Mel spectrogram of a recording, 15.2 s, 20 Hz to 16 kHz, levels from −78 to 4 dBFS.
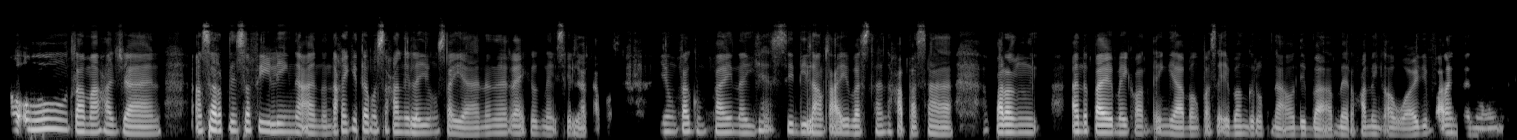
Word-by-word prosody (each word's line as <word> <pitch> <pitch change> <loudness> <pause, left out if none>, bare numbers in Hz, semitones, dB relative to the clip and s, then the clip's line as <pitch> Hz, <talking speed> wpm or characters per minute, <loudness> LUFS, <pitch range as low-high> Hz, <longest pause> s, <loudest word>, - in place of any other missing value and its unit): Oo, 220 0 +5
tama 170 -2 +3
ka 165 - +1
diyan. 140 -3 +1 0.3
Ang - - +1
sarap 205 -3 +8
din 190 - +1
sa 195 0 +2
feeling 175 -3 0
na 160 - +3
ano 140 -2 -4
nakikita 185 +6 0
mo 180 - -1
sa 200 +3 +1
kanila 160 -2 +1
yung 155 +1 -5
saya 130 -7 -1
nare-recognize 140 -1 -4
sila - - -4
tapos, - - -16 0.4
yung 175 0 -4
tagumpay 165 -2 0
na 150 - -4
"Yes 190 +8 -5
hindi 165 -1 -2
lang 150 - +3
tayo 150 - +1
basta 145 +2 -1
nakapasa". 130 -4 -2 0.4
Parang 160 -1 +5 0.4
ano 175 +1 +3
pa 155 -2 +8
may 155 0 -1
konting 145 0 -6
yabang 125 -1 0
pa - - -7
sa - - -4
ibang 145 -1 -3
group 135 -1 -6
na 120 -3 -3
o 125 - -3
di 135 - -5
ba 120 -2 -1
meron 130 -3 -3
kaming 135 -1 -4
award, 125 +1 -2
yung - - -24
parang 155 0 +3
ganun. 120 0 -8
155 Hz, 195 wpm, -23 LUFS, 135-170 Hz, 0.4 s, sarap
